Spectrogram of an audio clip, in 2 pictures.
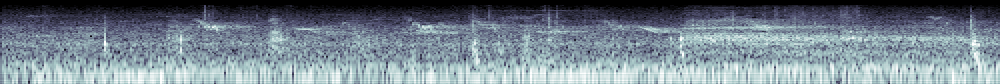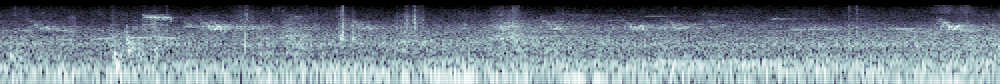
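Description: A dead branch rustling and knocking as an Airedale terrier leaps and tugs at it with her teeth, with a louder burst of rustling about three and a half seconds in. Faint bird chirps and a low steady hum lie underneath.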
